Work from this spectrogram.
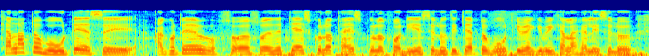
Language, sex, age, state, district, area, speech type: Assamese, female, 30-45, Assam, Nalbari, rural, spontaneous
